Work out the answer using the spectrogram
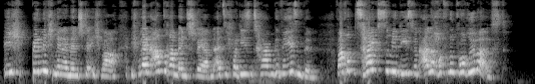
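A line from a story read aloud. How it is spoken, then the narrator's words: Called out, clutching robe. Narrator (German): rief er, sich fest an sein Gewand klammernd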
